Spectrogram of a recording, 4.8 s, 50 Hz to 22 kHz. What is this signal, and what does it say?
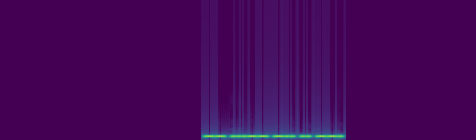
Morse code, heard as a keyed tone, about 41 wpm, 700 Hz. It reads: M3DIG
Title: DXCC-100 Call Signs - 5 Characters - Repeated 3x - 45wpm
